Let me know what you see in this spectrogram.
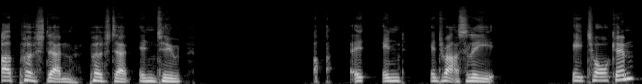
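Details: Stuttering (stammering) in an adult male former soldier, now a personal trainer, who has stammered since childhood.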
